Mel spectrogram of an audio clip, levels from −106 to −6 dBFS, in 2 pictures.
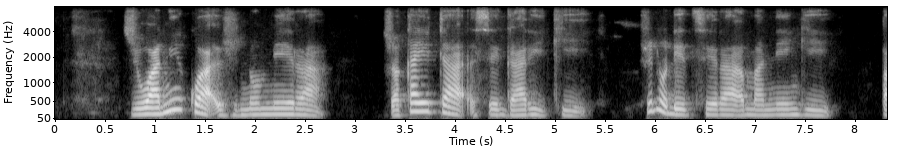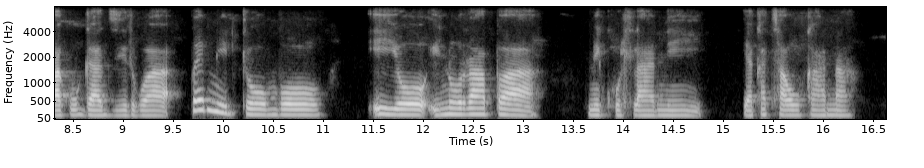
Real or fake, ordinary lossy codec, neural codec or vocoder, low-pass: real; Opus, 16 kbps; none; 7.2 kHz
